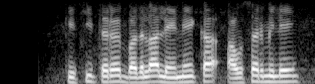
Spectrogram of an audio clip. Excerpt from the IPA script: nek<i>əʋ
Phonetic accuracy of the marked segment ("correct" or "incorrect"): incorrect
